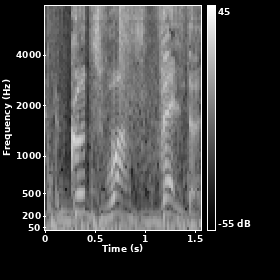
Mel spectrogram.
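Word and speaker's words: Godewaersvelde: On est à Godswarsveld, c'est ça? – C'est ça, tout à fait. – Wow, bien prononcé.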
